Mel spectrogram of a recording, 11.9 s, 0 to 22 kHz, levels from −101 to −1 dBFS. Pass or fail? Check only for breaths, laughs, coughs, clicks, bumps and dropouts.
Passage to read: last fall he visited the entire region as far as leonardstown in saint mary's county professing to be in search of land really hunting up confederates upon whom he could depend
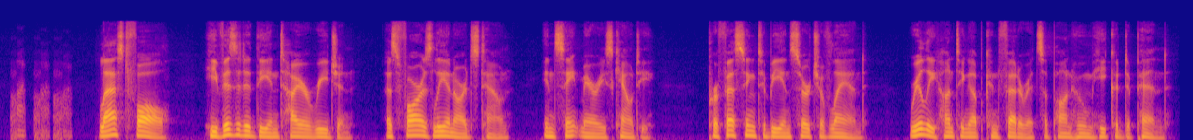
fail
